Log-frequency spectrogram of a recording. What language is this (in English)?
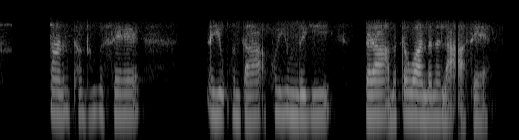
Manipuri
